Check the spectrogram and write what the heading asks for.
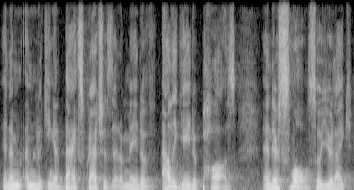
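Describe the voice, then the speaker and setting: A man's voice: mid-range voice, lively intonation, moderate pace, warm tone. A man from France with a French accent, speaking informally on a public panel in a chatty, self-deprecating way. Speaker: panel speaker, wildlife activist.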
